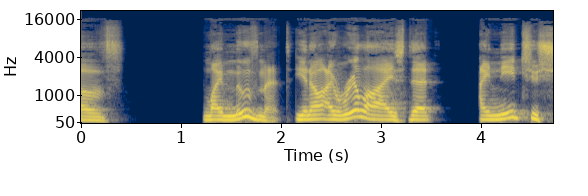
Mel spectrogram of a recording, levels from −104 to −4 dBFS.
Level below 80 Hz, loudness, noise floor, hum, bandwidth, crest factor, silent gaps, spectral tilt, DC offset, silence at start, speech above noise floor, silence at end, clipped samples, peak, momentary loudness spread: -50 dBFS; -13 LUFS; under -90 dBFS; none; 13 kHz; 12 dB; 0.54-1.21 s, 3.70-3.98 s; -5 dB/octave; under 0.1%; 0 s; over 78 dB; 0 s; under 0.1%; -2 dBFS; 10 LU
